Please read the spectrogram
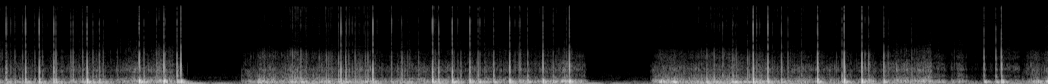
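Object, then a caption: Foam microphone windscreen. Long nails lightly scratch the sides of a black foam microphone windscreen, with the hands partly hovering. The result is a deep, muffled, rumbling scratching full of soft crackles and sharp clicks. It breaks off briefly twice before resuming.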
